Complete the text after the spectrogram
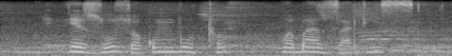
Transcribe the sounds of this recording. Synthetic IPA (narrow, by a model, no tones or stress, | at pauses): ezuzwakʼum̩ɓutʰɔ | waɓazaliːsɛ̥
